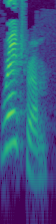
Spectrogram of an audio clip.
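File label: "redrum", English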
